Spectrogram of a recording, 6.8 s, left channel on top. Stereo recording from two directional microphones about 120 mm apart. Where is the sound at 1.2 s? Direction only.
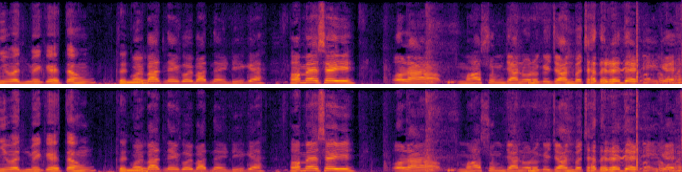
5° left (ahead or behind).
